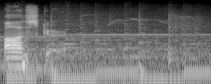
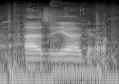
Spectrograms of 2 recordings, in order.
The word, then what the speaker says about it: Asiago: Oscar. Not quite. It rhymes with False God. Asiago.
